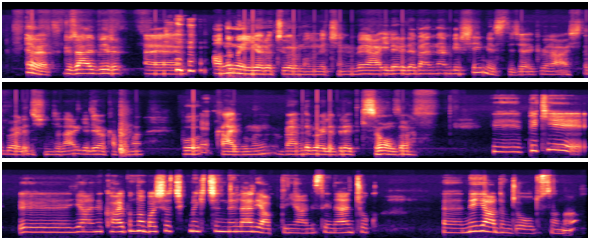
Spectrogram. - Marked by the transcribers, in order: static; other background noise; chuckle; tapping; chuckle
- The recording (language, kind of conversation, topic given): Turkish, unstructured, Sevdiğin birini kaybetmek hayatını nasıl değiştirdi?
